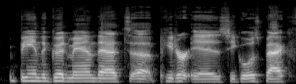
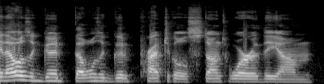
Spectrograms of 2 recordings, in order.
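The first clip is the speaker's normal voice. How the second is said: ordinary talk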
